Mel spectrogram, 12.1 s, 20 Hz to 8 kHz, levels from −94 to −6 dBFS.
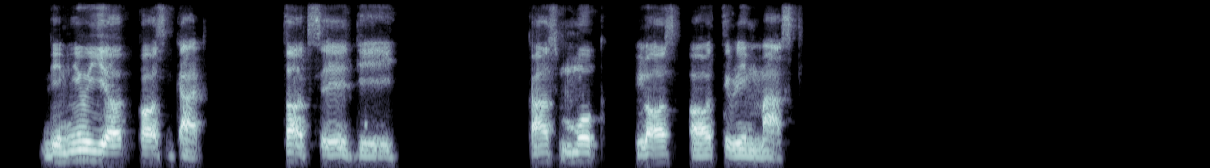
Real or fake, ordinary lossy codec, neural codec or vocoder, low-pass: fake; none; vocoder, 44.1 kHz, 128 mel bands, Pupu-Vocoder; 7.2 kHz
